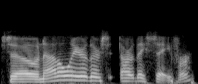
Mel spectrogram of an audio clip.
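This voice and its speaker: A man's voice: fairly high pitch, animated, brisk, dry recording. A man giving a technical presentation, with frequent fillers and the odd self-deprecating joke. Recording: tinny phone-like line, dry.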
